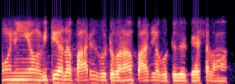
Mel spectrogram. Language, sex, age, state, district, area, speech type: Tamil, male, 18-30, Tamil Nadu, Thanjavur, rural, conversation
